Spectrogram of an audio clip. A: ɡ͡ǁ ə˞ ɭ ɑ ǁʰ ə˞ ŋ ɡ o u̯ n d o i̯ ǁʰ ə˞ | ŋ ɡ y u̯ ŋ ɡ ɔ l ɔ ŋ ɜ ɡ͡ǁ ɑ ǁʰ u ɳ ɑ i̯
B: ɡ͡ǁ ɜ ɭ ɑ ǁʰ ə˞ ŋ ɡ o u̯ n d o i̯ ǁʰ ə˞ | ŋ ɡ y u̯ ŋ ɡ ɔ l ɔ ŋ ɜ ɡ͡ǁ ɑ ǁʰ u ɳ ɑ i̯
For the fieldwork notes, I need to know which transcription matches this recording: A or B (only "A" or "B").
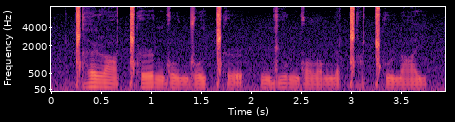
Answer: B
